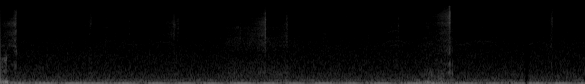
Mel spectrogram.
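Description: Plastic toy bricks click and rattle in hands.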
